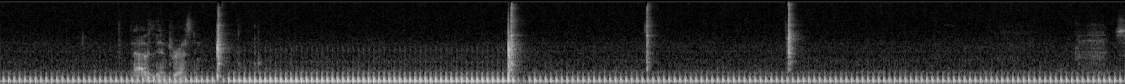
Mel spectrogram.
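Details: Canadian Pye Model 39HC radio at low volume breaking into oscillation; steady low hum with fast uneven put-put pulsing and sharp clicks, motorboating, strong hum feedback on phono and radio settings; owner thinks a capacitor charging, cause unconfirmed.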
